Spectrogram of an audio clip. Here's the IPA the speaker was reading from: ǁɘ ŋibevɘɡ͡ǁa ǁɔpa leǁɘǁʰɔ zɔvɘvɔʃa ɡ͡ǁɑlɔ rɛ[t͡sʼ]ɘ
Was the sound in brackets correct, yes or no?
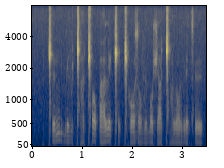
yes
